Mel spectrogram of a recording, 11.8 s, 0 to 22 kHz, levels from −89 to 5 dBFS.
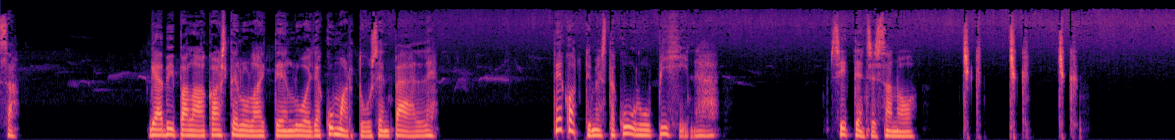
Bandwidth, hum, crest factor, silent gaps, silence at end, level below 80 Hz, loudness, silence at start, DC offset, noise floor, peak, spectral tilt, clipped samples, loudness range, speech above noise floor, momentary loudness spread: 17 kHz; none; 20 dB; none; 0 s; -54 dBFS; -19 LUFS; 0 s; under 0.1%; -66 dBFS; 0 dBFS; -4.5 dB/octave; under 0.1%; 4 LU; 48 dB; 16 LU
